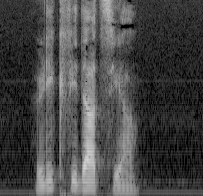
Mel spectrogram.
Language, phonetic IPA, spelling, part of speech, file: Polish, [ˌlʲikfʲiˈdat͡sʲja], likwidacja, noun, Pl-likwidacja.ogg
